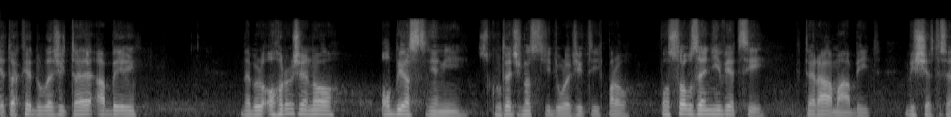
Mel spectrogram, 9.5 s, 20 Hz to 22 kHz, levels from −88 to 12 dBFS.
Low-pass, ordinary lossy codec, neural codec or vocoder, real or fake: 10.8 kHz; MP3, 96 kbps; codec, 16 kHz in and 24 kHz out, 0.8 kbps, FocalCodec, streaming, 65536 codes; fake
